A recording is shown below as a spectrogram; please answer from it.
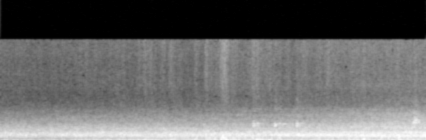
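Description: Steady noise of highway traffic going by, an even wash with no breaks.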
